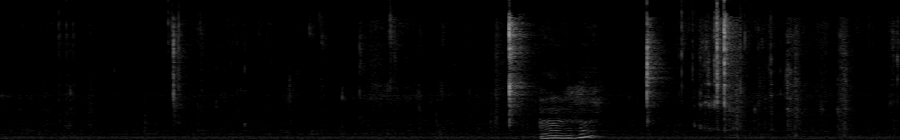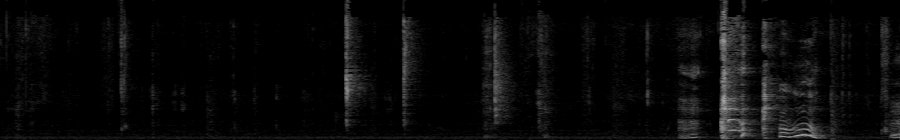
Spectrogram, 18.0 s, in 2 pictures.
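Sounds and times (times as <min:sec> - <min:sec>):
faint steady hum: 0:00.0 - 0:18.0
crunching tortilla chips: 0:06.4 - 0:15.6.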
